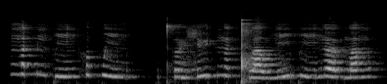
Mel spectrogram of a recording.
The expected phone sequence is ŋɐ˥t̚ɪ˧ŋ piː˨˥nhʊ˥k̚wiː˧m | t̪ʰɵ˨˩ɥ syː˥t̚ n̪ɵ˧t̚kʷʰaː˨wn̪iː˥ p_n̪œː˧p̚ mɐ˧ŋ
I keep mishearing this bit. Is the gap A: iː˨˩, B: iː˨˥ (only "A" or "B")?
B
